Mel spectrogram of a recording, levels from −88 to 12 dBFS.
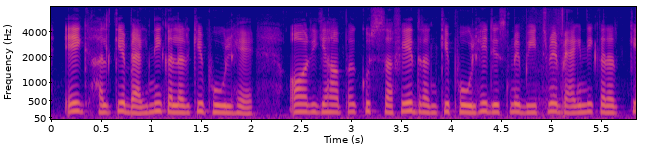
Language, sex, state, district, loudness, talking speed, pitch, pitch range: Hindi, female, Bihar, Gopalganj, -30 LUFS, 235 wpm, 195 Hz, 185-210 Hz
